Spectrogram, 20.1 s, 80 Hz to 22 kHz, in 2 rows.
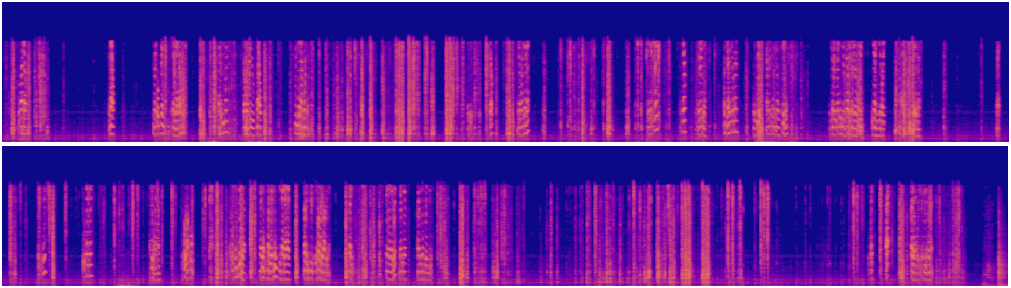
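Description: Tippmann M4 airsoft rifle being taken apart by hand to remove a bolt shim: many irregular clicks, clacks and scrapes of its parts being pulled and set down.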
